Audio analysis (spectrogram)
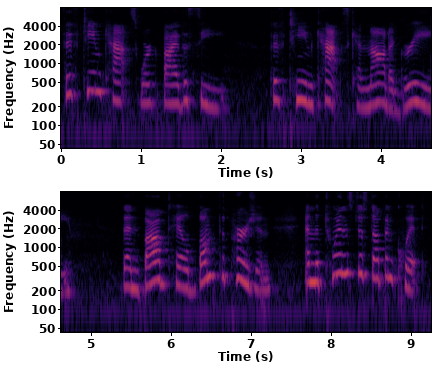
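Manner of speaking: usual speaking voice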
